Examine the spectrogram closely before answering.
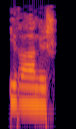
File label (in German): "iranisch", german; adjectives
